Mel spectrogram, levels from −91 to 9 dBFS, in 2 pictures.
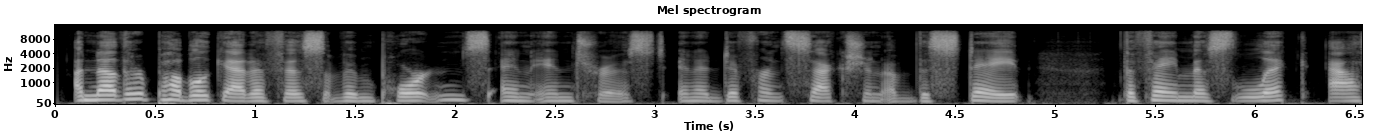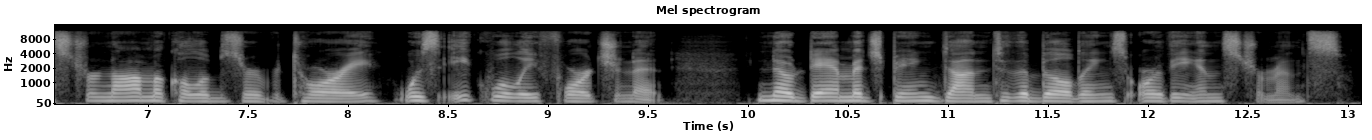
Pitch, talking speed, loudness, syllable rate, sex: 165 Hz, 145 wpm, -24 LUFS, 5.7 syllables/s, female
